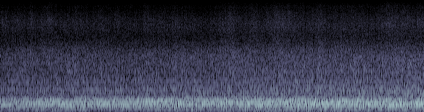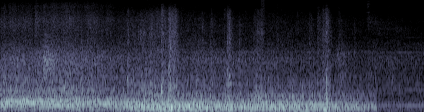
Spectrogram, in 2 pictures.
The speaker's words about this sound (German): Das ist der Lärm in unserer Kabine, eine Etage unter dem Flugdeck.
